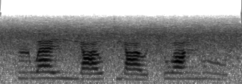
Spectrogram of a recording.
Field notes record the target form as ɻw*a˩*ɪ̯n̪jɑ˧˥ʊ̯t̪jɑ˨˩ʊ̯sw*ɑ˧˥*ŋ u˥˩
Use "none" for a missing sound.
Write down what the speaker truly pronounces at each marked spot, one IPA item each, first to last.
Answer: a˥, ɑ˥

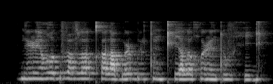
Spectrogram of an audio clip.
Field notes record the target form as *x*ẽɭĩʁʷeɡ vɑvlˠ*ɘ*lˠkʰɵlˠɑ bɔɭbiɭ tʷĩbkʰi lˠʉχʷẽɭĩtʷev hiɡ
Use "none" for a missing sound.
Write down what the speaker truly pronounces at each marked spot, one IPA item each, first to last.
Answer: ɡ, ʉ

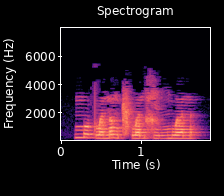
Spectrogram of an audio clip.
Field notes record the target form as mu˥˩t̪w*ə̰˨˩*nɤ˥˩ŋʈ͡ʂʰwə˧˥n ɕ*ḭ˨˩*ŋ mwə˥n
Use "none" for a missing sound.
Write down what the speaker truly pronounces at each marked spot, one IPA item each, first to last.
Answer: ə˧˥, i˧˥

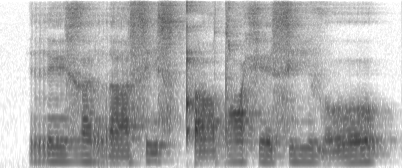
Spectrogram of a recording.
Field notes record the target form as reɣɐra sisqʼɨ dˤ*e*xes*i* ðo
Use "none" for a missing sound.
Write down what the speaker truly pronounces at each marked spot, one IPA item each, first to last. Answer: e, i

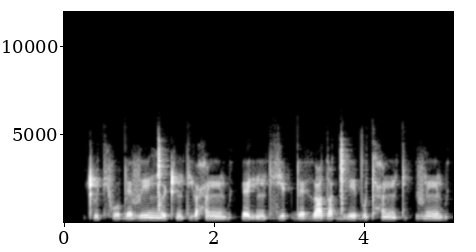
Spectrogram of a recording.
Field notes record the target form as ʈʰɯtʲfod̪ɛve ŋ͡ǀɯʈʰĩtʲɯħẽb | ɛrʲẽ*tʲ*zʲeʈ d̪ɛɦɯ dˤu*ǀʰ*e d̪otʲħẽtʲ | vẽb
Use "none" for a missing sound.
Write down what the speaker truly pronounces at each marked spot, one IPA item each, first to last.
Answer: tʲ, ɡ͡ǀ

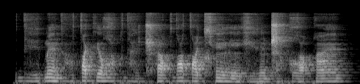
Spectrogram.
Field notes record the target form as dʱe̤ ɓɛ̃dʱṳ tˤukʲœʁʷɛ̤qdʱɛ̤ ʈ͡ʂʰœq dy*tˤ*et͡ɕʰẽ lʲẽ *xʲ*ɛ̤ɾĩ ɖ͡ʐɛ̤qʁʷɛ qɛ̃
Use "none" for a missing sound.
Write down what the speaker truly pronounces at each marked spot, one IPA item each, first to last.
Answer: tˤ, xʲ

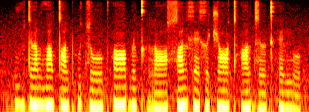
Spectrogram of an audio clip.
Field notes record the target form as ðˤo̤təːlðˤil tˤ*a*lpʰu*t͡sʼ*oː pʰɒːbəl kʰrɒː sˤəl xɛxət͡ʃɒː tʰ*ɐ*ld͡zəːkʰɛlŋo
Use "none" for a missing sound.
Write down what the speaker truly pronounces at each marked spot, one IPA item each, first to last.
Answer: ɑ, t͡s, ɑ

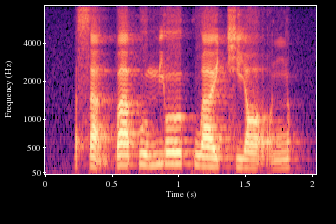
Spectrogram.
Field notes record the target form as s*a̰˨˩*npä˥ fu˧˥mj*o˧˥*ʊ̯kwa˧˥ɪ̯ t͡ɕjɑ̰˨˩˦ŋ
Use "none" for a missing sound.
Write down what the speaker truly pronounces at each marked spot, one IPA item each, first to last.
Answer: a̰˨˩, o˥

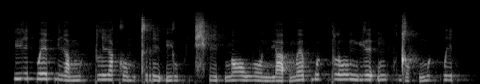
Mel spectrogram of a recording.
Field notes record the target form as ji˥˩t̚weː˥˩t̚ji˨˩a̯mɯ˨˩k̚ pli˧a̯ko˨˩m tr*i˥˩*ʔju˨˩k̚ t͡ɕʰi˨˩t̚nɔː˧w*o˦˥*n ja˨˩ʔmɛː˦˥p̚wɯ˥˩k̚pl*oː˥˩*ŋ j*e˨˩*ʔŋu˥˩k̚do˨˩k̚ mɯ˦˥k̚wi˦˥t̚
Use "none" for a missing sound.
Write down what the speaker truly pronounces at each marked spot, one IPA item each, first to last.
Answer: i˨˩, o˨˩, oː˥˩, e˥˩

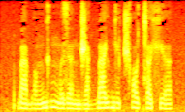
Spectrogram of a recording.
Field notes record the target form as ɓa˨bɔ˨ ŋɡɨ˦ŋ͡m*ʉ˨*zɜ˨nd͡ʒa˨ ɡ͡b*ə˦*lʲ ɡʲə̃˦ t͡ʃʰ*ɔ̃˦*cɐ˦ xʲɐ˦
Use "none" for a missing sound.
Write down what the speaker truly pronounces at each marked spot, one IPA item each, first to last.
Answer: ə˨, a˦, ɔ˦

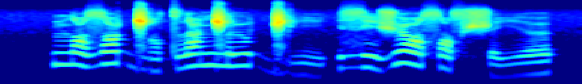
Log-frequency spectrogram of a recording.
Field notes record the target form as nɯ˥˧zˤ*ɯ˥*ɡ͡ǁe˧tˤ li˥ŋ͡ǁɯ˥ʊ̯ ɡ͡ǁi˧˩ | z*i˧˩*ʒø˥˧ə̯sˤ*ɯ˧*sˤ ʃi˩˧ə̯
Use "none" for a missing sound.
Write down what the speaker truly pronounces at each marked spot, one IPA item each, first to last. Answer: ɯ˥, i˧˩, ɯ˧˩

